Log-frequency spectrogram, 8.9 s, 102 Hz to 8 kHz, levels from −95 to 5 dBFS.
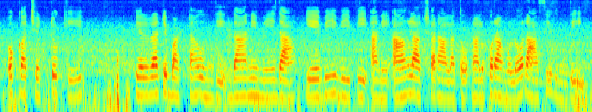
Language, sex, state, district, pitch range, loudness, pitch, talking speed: Telugu, female, Telangana, Hyderabad, 180-200 Hz, -20 LUFS, 190 Hz, 100 wpm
